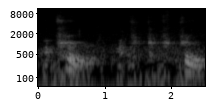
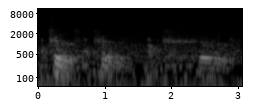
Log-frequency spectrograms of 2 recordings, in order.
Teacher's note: The p and the k are at the beginning of a stressed syllable, which does have a strong vowel. But here the aspiration, again, takes the shape of devoicing the following consonant, the R or the R. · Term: voiceless R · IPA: [əˈpr̥uːv]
